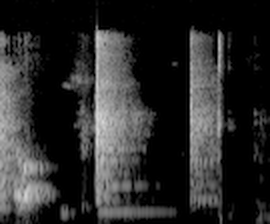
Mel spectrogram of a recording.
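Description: Handling noise from a lightweight woven-fiberglass tube light being lifted and moved: a brief rustle-like sound under a short low hum, then a short clatter ending in a sharp click.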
